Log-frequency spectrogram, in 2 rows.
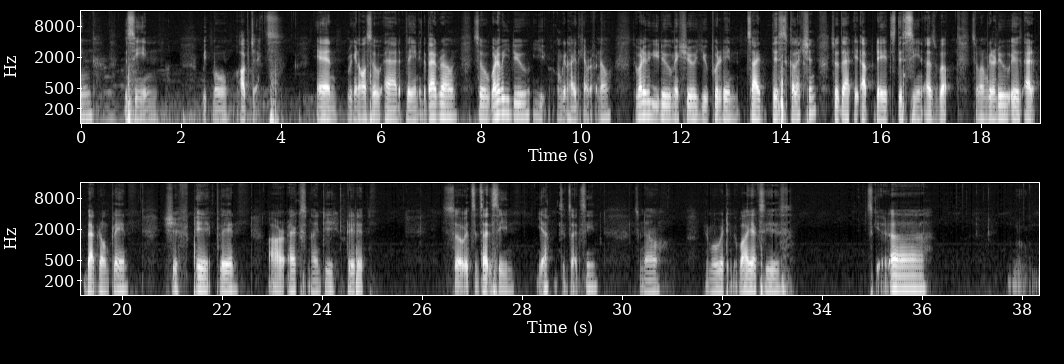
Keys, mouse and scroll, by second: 3.2 space, 4.2-6.1 drag, 6.1-7.7 middle drag, 7.7 KP_1, 9.5 click, 10.4 h, 10.8 click, 11.4-12.8 middle drag, 12.8-13.8 scroll down 1, 13.8 click, 14.5-14.9 scroll down 1, 14.9-18.3 middle drag, 18.3 KP_1, 20.2 shift+a, 23.0 r, 25.9-26.3 scroll down 2, 27.3-30.2 middle drag, 30.2 KP_7, 31.7 g, 35.4 s, 37.2 g.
